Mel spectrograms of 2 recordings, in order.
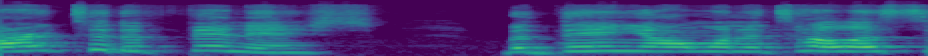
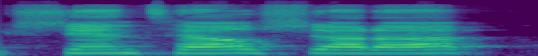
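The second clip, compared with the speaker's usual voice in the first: louder, mock brush-off; mock-commanding, raised voice; imitated dismissal; 3 semitones lower, 7 dB louder, slower than usual. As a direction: act out a man cutting her off. Acting out his dismissal.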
